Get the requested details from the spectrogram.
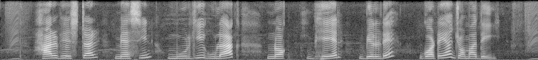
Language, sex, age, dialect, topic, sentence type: Bengali, female, 25-30, Rajbangshi, agriculture, statement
